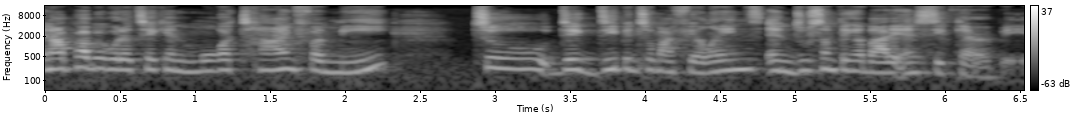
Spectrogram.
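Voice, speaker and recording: Somewhat breathy in tone, a woman's voice moves along at a fairly quick pace. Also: medium pitch for a woman, ordinary pitch variation. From Haiti. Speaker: clinical psychologist. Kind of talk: interview.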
